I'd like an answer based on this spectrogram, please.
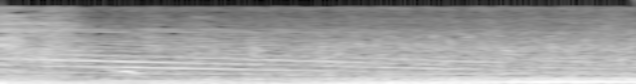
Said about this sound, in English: At least it's an ambulance.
